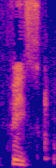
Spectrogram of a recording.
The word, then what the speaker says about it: Fisk: A gente pronunciava Fisk.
